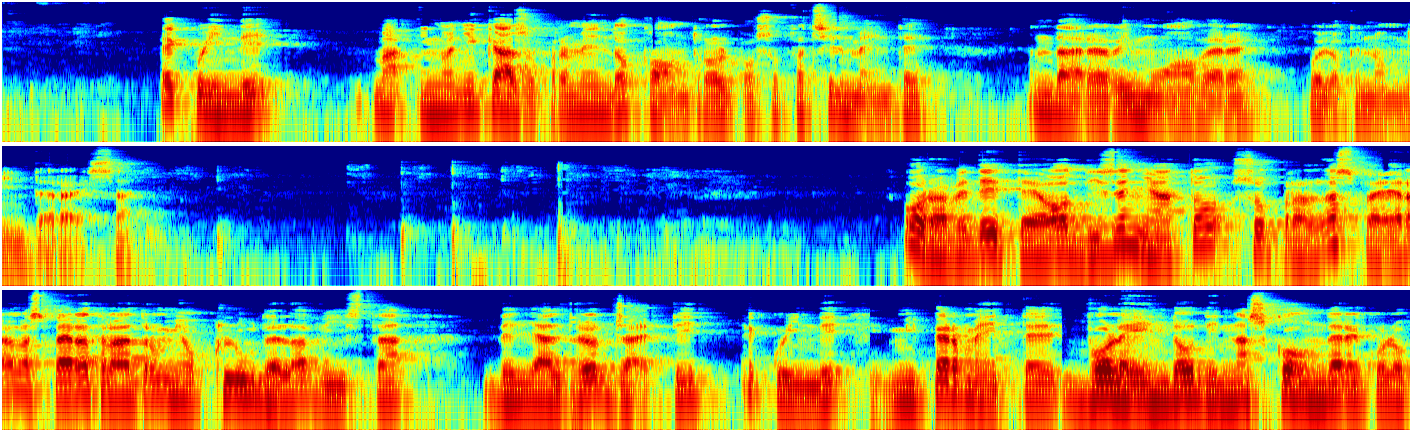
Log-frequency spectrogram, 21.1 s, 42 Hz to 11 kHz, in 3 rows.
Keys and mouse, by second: 0.7 middle click, 2.3 ctrl+click, 3.5 middle click, 4.3 click, 4.5 click, 4.9 middle click, 5.5 click, 5.5 click, 6.9 middle click, 7.7 click, 8.1 click, 9.3 click, 9.9 click, 10.7 middle click, 11.8 ctrl+middle click, 13.5 shift+middle click, 14.0 middle click, 15.4 ctrl+middle click, 16.1 middle click.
